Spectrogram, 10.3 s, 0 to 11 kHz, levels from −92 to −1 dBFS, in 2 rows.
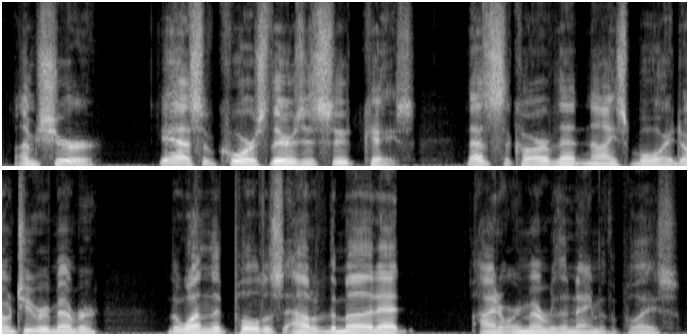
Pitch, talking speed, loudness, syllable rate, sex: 130 Hz, 180 wpm, -18 LUFS, 5.7 syllables/s, male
